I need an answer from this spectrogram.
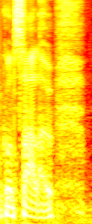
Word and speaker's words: Gonzalo: As for Gonzalo Paciencia, I don't, like, I was told how to pronounce his first name, which is fine, Gonzalo, but I'm still not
